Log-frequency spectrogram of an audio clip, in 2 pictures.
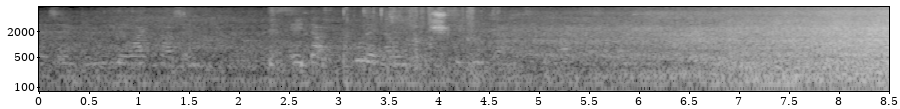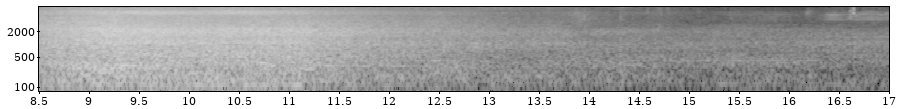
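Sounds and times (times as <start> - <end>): fast train rushing past: 3.9 - 17.0.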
